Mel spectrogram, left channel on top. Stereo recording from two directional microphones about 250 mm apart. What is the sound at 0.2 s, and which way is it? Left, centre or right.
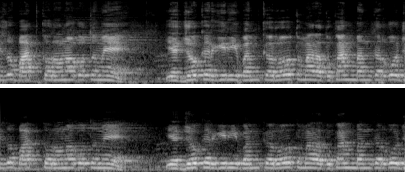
A man's voice, left.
